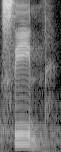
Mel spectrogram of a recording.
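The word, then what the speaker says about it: سين: আমরা উচ্চারণ করব এরপরে সিন জিহ্বার আগা সামনের নিচের দুই দাঁতের গোড়ার সঙ্গে স্পর্শ করে আমরা উচ্চারণ করব সিন একটু টেনে সিন এরপরে আমরা সিনটি উচ্চারণ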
